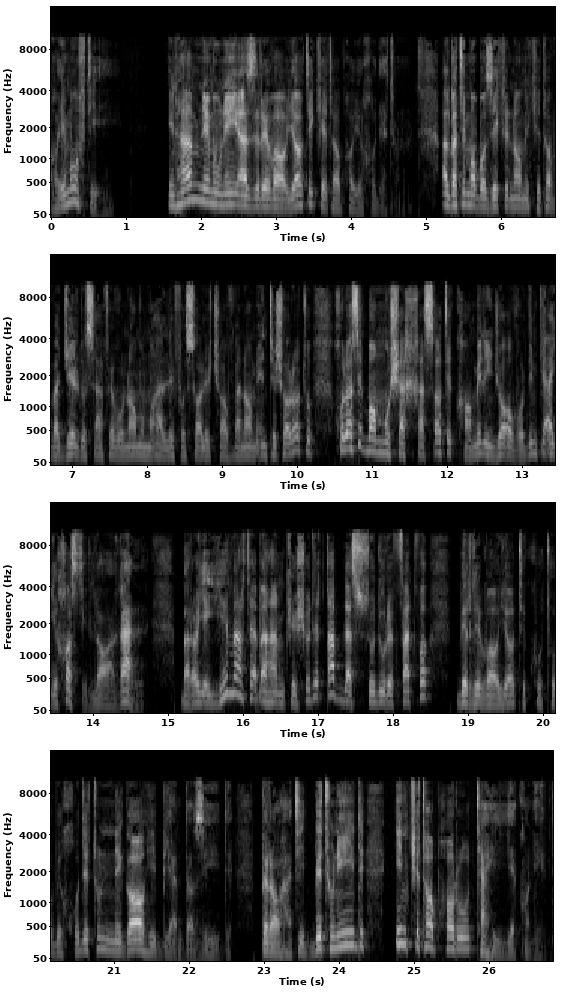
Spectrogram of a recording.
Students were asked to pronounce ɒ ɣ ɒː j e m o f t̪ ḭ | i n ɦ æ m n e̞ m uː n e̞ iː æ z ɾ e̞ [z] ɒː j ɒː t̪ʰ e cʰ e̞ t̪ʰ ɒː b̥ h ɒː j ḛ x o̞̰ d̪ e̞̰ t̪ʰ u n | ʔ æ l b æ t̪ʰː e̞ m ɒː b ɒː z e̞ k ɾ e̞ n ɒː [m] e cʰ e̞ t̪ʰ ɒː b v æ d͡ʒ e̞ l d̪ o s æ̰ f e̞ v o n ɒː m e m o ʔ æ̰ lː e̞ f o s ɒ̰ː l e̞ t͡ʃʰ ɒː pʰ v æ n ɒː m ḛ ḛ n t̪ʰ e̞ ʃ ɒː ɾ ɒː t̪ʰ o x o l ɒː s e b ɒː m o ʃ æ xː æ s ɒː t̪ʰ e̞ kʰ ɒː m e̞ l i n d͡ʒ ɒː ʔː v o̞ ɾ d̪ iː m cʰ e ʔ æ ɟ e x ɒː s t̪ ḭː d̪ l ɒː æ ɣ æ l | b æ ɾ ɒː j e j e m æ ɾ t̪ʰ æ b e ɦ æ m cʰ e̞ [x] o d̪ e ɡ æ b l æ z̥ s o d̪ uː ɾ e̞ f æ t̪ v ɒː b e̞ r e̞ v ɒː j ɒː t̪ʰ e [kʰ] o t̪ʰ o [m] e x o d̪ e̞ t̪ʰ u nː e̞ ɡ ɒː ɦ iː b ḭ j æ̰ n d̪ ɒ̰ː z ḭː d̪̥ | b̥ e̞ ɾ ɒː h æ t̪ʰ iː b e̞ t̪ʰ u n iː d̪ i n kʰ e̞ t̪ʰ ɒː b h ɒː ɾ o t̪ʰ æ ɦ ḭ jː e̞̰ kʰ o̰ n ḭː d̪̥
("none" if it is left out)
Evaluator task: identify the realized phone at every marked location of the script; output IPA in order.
v, m, ʃ, kʰ, b

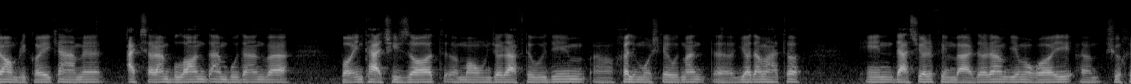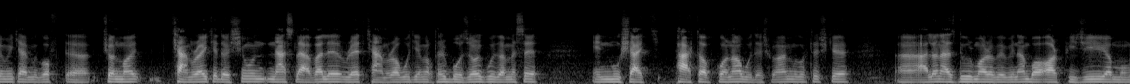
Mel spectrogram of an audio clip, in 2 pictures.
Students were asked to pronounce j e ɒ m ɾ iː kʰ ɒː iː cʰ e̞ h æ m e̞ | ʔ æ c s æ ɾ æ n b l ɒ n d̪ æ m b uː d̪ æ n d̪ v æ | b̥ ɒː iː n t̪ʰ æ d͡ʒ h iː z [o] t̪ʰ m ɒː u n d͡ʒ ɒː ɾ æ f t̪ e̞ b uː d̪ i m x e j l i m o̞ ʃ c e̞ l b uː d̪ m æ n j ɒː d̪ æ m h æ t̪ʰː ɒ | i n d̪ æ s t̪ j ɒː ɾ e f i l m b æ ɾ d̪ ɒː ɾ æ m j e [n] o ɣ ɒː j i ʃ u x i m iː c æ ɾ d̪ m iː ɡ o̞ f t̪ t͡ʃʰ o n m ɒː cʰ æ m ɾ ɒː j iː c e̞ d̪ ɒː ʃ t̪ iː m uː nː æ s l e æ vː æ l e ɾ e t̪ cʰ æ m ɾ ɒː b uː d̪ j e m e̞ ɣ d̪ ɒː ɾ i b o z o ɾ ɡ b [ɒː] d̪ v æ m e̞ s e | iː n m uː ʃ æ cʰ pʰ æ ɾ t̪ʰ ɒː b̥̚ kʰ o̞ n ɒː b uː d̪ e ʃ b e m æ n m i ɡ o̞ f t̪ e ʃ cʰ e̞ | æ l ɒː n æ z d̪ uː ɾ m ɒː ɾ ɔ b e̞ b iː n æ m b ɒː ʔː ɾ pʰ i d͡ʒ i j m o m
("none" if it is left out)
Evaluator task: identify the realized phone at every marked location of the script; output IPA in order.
ɒ, m, uː

